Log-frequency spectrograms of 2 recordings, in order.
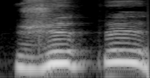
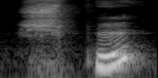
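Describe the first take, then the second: First: The vowel in 'je' is fully pronounced. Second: The vowel in 'je' is dropped. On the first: This is the standard everyday form. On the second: This is the familiar, casual form.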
